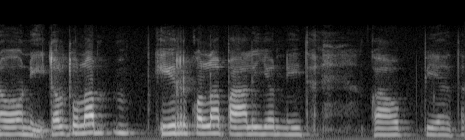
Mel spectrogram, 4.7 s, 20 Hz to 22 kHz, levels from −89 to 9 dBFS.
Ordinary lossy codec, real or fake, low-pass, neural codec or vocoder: none; real; 10.8 kHz; none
